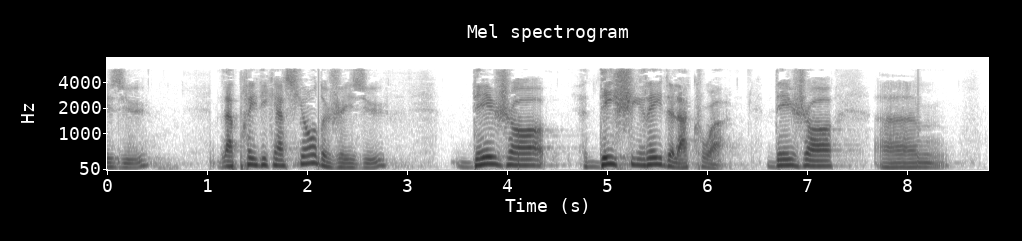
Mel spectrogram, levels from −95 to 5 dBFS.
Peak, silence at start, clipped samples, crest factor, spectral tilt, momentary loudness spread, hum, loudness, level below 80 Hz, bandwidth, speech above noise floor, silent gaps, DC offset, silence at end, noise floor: -6 dBFS; 0 s; under 0.1%; 20 dB; -8.5 dB/octave; 18 LU; none; -25 LUFS; -56 dBFS; 6 kHz; 36 dB; none; under 0.1%; 0.45 s; -60 dBFS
